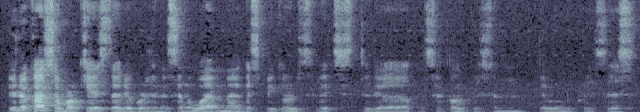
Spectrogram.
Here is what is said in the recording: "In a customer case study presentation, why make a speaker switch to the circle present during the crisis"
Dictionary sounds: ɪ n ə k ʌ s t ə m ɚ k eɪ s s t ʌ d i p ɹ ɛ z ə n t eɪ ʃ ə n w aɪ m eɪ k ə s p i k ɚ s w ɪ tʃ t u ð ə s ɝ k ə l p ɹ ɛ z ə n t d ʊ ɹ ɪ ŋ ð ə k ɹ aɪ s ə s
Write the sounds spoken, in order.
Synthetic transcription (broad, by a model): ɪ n ə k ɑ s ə m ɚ k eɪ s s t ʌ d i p ɹ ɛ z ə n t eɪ s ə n w aɪ m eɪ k ə s p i k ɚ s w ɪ s t u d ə s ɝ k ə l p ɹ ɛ s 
